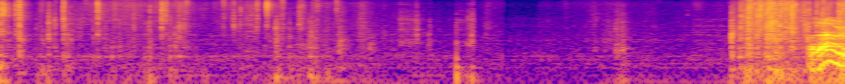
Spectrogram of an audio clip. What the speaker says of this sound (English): And now we're just going to shake it up,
